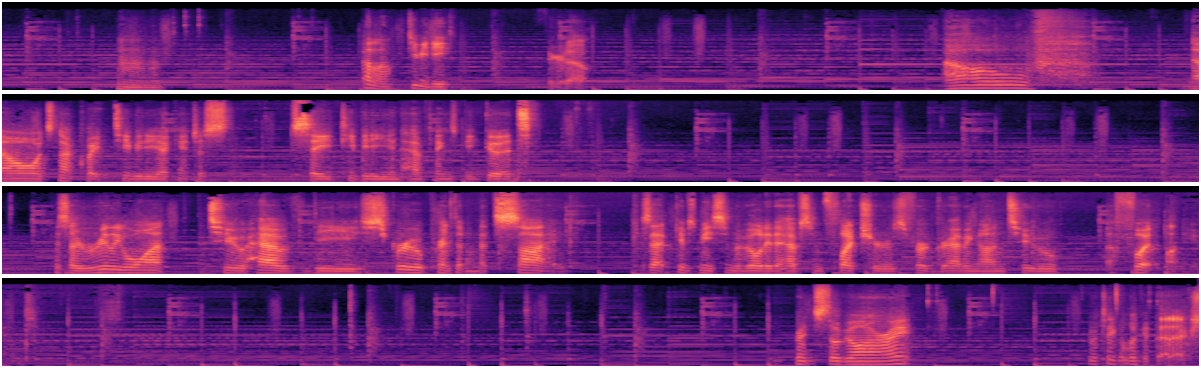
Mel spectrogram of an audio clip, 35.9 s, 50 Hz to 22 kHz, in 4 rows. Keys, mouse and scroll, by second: 1.3 click, 2.2 ctrl+click, 2.7 ctrl+s, 8.1-10.7 middle drag, 13.3 middle click, 14.8 middle click, 16.0 middle click, 17.8 middle click, 19.1 middle click, 33.8 click, 34.3 middle click, 35.5 click.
